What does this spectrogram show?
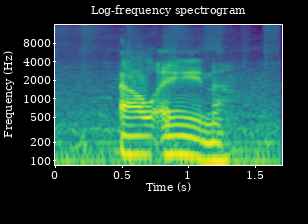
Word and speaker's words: Al Ain: Al Ain.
